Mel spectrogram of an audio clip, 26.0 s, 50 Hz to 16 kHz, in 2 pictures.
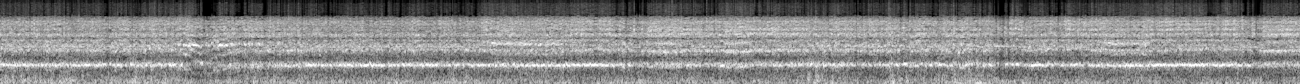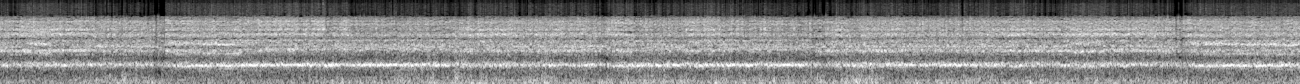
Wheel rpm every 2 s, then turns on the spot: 220, 210, 220, 220, 230, 230, 220, 220, 230, 230, 230, 230, 220.
none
